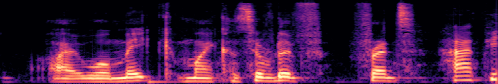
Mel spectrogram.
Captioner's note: speaking French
